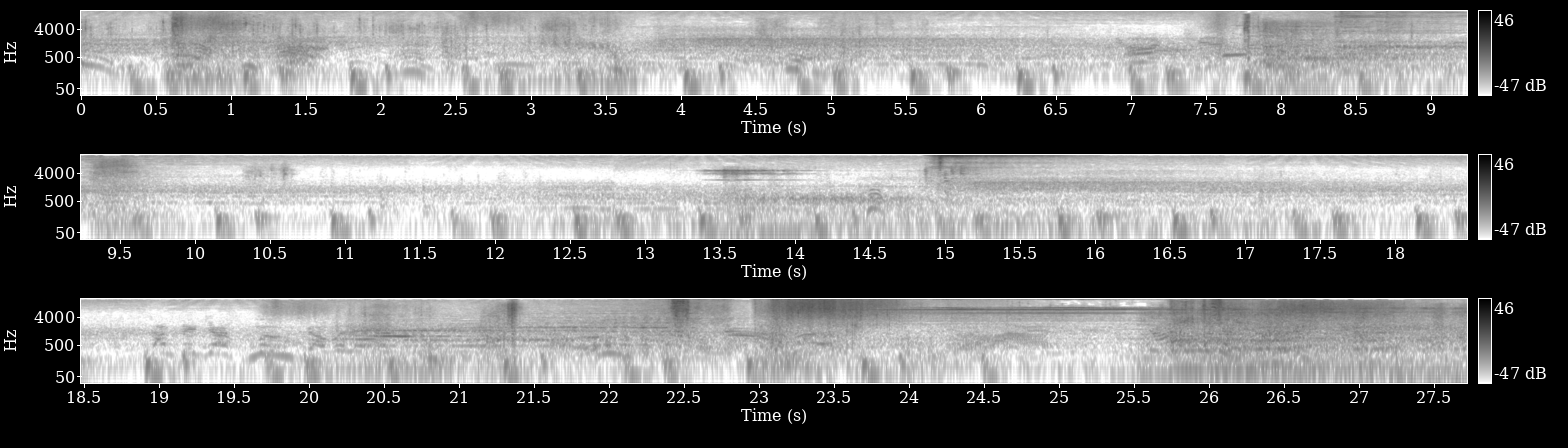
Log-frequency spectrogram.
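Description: Heavy footsteps thud quickly over the ground.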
